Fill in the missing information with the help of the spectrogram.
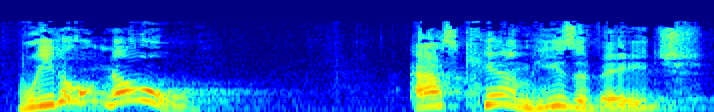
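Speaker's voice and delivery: high, anxious parents passing the blame; nervous parents. Acted. Parents nervously dodging the Pharisees, voiced high and anxious. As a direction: squeak out an anxious we don't know.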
